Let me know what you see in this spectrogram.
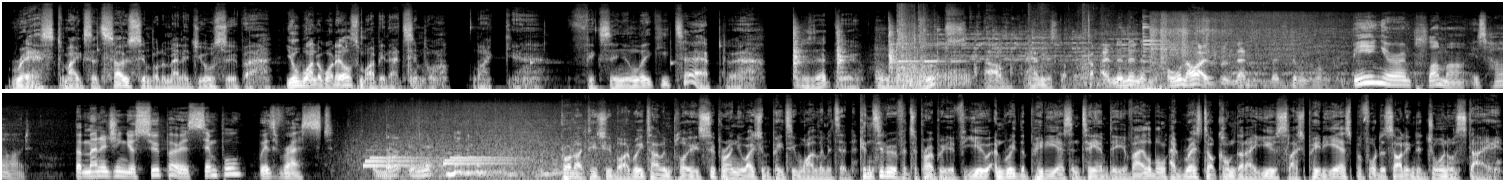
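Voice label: funny advertisement; SUPER PLUMBER; BROADCAST RADIO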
